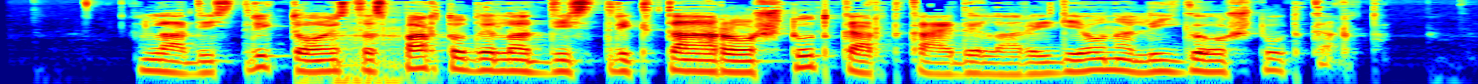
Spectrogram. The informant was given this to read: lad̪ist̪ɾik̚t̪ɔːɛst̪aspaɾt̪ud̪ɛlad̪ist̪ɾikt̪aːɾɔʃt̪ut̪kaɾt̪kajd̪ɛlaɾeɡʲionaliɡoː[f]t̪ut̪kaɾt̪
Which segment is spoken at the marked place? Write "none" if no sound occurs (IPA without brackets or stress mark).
ʃ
